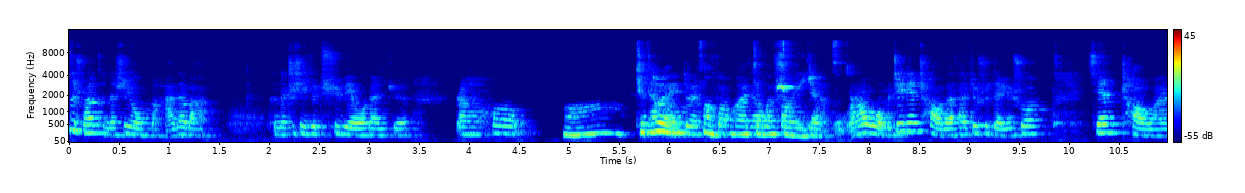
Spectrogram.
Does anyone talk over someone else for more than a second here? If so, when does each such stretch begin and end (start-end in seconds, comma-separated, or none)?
5.8-7.5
